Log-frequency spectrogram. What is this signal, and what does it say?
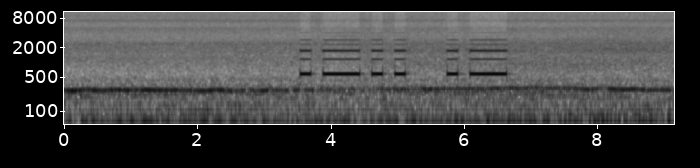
Morse code, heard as a keyed tone, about 7 wpm, 580 Hz, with street noise. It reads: LA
